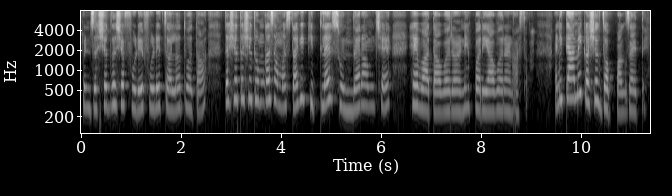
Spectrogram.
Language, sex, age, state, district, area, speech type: Goan Konkani, female, 18-30, Goa, Ponda, rural, spontaneous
